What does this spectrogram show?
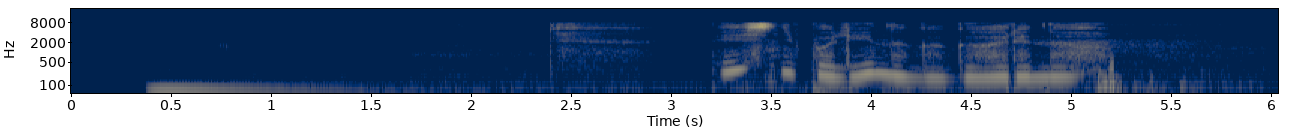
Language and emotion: Russian, sad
